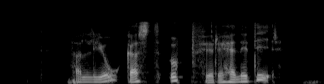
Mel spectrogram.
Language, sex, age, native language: Icelandic, male, 30-39, Icelandic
